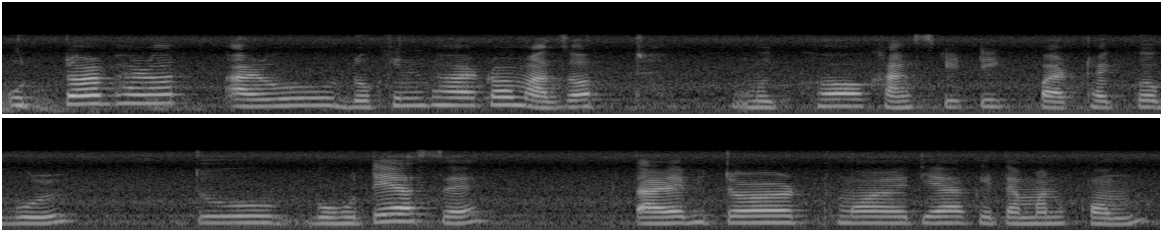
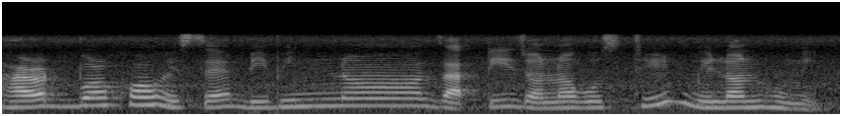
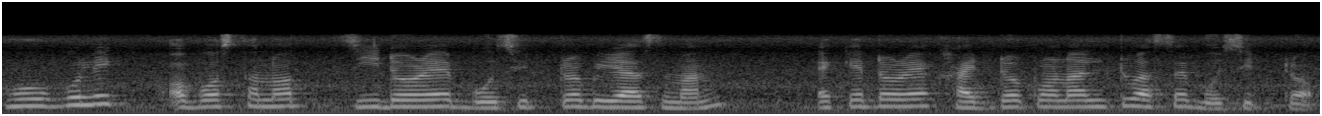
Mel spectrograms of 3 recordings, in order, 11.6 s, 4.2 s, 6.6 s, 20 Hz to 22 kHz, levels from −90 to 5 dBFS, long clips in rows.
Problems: background sounds at intervals, low volume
